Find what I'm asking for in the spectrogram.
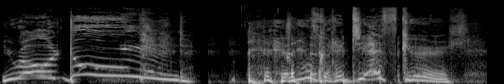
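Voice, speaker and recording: A put-on character voice at a fairly high pitch speaks at a very slow pace. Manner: ominous.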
